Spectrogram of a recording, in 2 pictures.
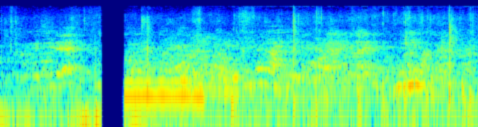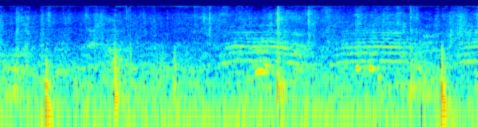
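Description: Bare feet shuffle along the pavement.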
